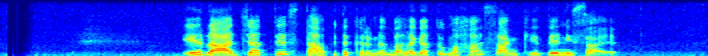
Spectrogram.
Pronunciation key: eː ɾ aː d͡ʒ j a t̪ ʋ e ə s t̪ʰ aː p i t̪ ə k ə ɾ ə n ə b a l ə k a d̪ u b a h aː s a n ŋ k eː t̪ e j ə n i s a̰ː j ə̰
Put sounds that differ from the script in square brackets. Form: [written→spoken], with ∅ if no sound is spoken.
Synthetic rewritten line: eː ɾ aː d͡ʒ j a t̪ ʋ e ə s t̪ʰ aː p i t̪ ə k ə ɾ ə n ə b a l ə [k→ɡ] a [d̪→t̪] u [b→m] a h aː s a [n→∅] ŋ k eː t̪ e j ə n i s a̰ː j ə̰

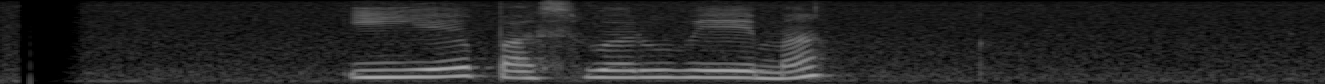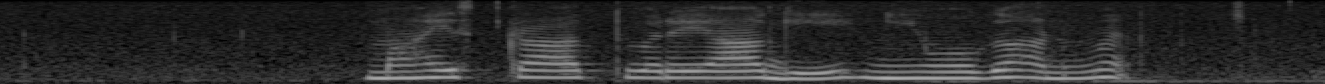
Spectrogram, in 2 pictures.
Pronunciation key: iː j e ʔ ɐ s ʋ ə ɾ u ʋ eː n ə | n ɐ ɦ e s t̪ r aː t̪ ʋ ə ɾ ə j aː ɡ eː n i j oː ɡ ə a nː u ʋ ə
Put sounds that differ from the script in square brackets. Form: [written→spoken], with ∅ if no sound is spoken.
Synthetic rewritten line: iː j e [ʔ→p] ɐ s ʋ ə ɾ u ʋ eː [n→m] ə | [n→m] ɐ ɦ e s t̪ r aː t̪ ʋ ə ɾ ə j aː ɡ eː n i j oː ɡ ə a [nː→n] u ʋ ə

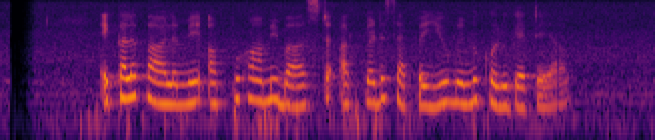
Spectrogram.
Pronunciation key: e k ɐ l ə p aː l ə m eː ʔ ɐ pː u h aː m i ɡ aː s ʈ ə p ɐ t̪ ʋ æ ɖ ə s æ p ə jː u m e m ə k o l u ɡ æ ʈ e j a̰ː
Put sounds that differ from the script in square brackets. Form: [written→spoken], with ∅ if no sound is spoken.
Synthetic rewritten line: e k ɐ l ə p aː l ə m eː ʔ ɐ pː u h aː m i [ɡ→b] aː s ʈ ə [p→ʔ] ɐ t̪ ʋ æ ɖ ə s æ p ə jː u m e m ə k o l u ɡ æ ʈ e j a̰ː

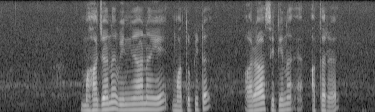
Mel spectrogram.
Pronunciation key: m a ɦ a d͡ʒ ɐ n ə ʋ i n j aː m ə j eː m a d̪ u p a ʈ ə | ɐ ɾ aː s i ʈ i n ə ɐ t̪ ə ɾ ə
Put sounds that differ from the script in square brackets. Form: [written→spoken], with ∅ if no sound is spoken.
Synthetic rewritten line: m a ɦ a d͡ʒ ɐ n ə ʋ i [n→ɲ] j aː [m→n] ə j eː m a [d̪→t̪] u p [a→i] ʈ ə | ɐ ɾ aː s i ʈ i n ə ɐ t̪ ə ɾ ə

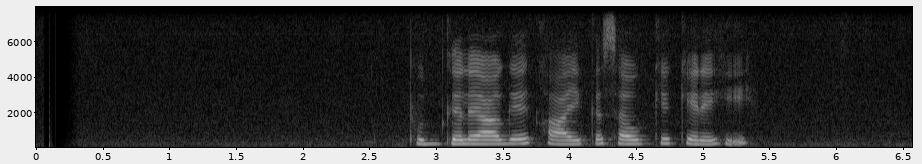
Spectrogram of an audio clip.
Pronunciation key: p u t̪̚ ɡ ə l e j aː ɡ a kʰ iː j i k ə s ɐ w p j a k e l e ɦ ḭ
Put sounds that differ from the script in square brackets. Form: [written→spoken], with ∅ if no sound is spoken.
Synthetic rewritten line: p u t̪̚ ɡ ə l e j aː ɡ [a→e] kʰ [iː→aː] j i k ə s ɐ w [p→k] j [a→ə] k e [l→ɾ] e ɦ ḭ

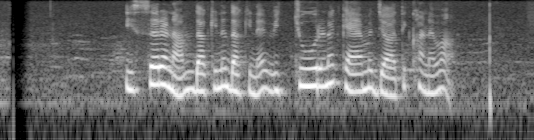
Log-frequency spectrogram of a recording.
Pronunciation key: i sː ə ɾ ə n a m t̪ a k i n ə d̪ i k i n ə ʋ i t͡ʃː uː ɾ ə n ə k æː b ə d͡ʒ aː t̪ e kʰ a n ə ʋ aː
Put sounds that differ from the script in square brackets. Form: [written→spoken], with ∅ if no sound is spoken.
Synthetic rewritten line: i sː ə ɾ ə n a m [t̪→d̪] a k i n ə d̪ [i→a] k i n ə ʋ i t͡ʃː uː ɾ ə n ə k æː [b→m] ə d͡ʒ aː t̪ [e→i] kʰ a n ə ʋ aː

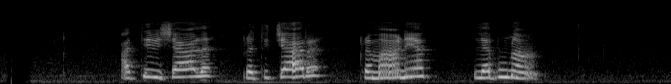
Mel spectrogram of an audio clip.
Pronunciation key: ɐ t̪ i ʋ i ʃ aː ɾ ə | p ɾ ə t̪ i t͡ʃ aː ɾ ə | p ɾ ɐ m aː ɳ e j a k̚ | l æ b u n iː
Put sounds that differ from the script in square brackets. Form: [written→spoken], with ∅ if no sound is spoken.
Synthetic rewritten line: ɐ t̪ i ʋ i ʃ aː [ɾ→l] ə | p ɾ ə t̪ i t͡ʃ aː ɾ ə | p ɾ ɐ m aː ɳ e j a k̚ | l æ b u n [iː→aː]

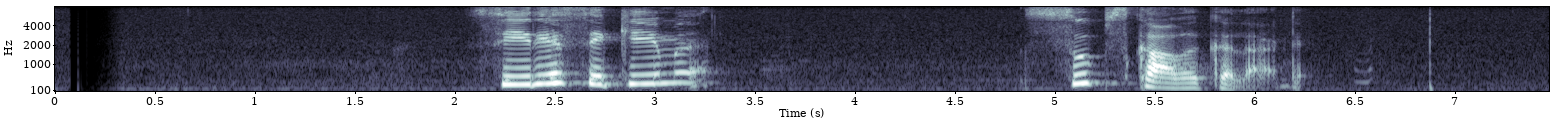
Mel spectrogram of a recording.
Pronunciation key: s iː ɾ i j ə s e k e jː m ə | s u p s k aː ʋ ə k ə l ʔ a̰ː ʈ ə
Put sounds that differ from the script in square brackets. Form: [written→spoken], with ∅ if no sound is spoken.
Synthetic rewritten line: s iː ɾ i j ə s e k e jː m ə | s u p s k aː ʋ ə k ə l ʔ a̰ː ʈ ə

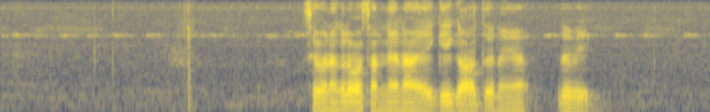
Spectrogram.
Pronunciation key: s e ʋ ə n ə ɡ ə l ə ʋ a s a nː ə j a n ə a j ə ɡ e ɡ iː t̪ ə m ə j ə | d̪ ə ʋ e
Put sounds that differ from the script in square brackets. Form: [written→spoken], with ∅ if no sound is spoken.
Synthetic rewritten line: s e ʋ ə n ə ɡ ə l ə ʋ a s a nː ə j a n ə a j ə ɡ e ɡ [iː→aː] t̪ ə [m→n] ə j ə | d̪ ə ʋ e

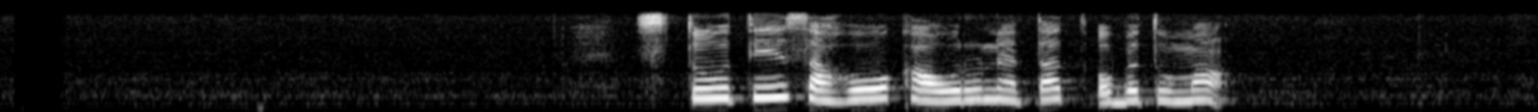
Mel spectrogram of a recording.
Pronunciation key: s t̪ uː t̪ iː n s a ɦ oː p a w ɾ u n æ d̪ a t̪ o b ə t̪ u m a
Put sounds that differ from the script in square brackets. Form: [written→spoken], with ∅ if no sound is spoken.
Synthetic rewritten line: s t̪ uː t̪ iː [n→∅] s a ɦ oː [p→k] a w ɾ u n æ [d̪→t̪] a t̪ o b ə t̪ u m a

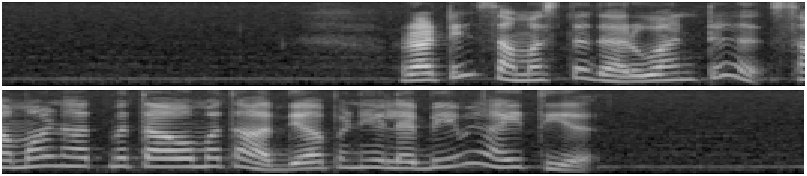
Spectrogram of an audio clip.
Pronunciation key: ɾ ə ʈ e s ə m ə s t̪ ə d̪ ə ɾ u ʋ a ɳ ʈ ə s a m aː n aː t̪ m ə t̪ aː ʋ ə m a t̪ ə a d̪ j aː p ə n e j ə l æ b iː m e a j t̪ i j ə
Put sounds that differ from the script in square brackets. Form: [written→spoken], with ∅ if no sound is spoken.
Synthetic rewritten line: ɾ [ə→a] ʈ e s [ə→a] m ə s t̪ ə d̪ [ə→a] ɾ u ʋ a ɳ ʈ ə s a m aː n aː t̪ m ə t̪ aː ʋ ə m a t̪ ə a d̪ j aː p ə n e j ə l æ b iː m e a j t̪ i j ə

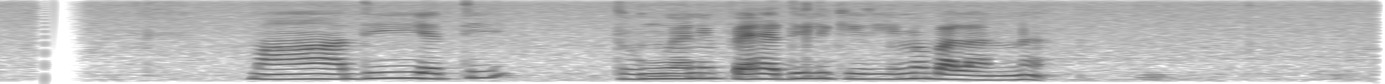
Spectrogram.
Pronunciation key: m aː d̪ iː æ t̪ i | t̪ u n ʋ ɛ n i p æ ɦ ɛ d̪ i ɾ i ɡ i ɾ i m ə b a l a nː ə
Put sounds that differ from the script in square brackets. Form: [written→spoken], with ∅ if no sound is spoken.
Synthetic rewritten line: m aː d̪ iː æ t̪ i | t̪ u [n→ŋ] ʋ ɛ n i p æ ɦ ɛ d̪ i [ɾ→l] i [ɡ→k] i ɾ [i→iː] m ə b a l a nː ə

